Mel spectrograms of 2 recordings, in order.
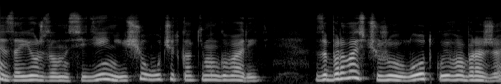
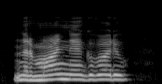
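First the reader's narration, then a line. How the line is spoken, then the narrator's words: Grumbling, restrained irritation. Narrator (Russian): пробурчал Ваня, сдерживая раздражение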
